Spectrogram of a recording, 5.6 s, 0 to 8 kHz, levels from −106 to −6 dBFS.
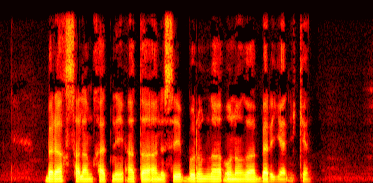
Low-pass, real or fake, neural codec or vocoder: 7.2 kHz; real; none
